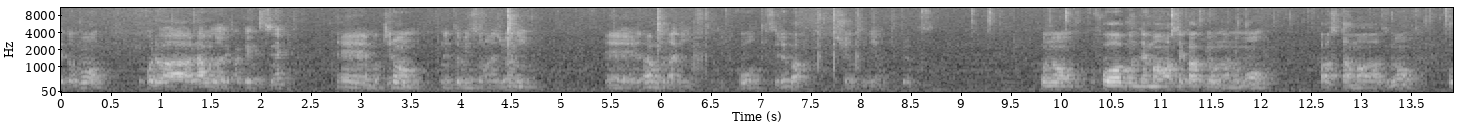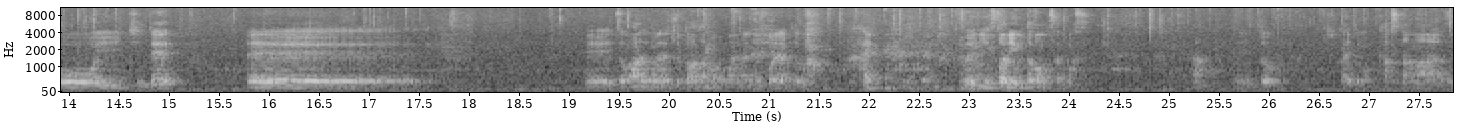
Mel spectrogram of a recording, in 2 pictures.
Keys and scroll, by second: 4.5 alt+Return, 12.9 Tab, 27.0 Tab.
